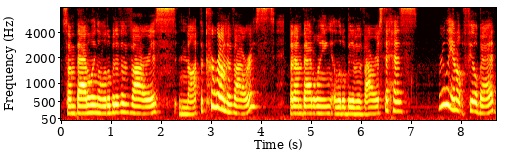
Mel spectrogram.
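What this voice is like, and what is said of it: Raspy, froggy voice. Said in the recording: “my voice sounds a little raspy, a little froggy... losing my voice”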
